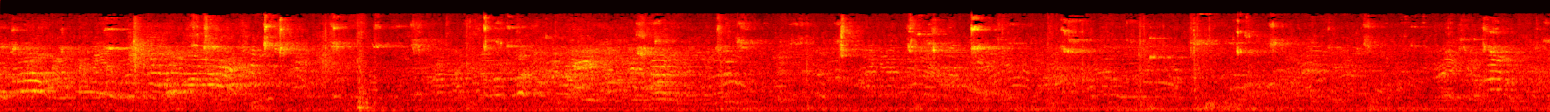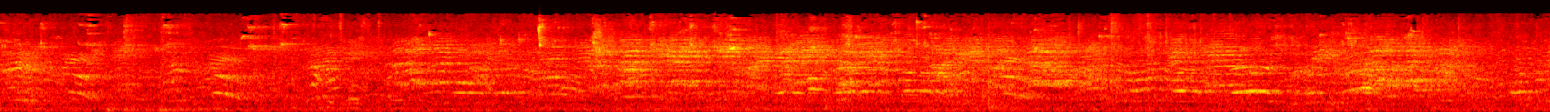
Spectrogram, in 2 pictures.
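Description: A basketball bouncing on a hardwood gym floor during play, under steady indistinct crowd chatter from the bleachers, with one sharp knock about three and a half seconds in.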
